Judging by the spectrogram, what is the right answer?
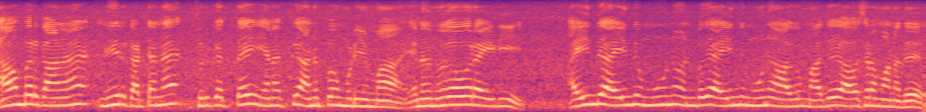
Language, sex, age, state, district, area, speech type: Tamil, male, 18-30, Tamil Nadu, Madurai, rural, read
